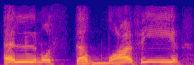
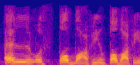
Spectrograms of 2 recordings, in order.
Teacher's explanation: تضعفين، نرقق التاء ونفخم الضاد، المستضعفين المستضعفين، ولا نقول المستضعفين، تضعفين، لا نفخم التاء وإلا قد تتحول إلى طاء · Shown in: first take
